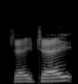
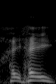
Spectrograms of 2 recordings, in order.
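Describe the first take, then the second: First: The initials are said as English letter names. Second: The initials are said as Spanish letter names.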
